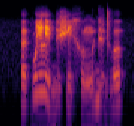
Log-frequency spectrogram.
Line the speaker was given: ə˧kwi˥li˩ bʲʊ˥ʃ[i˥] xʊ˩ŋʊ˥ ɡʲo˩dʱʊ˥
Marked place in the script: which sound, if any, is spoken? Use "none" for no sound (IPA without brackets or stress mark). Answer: i˧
